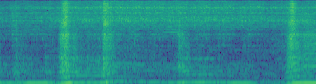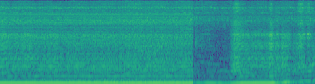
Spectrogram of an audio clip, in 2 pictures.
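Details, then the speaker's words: Battery electric scooter hub motor that runs only intermittently on throttle: loud, low, rough droning hum surging and cutting with throttle; motor itself reportedly fine, wiring problem suspected. "কিন্তু একটা আওয়াজ জোর হচ্ছে, আওয়াজটা আপনারা শুনতে পান কিনা দেখুন।"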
